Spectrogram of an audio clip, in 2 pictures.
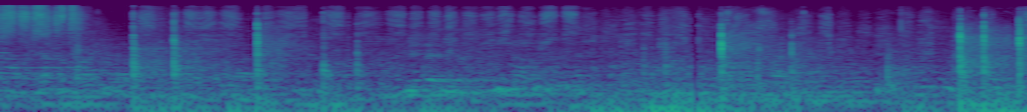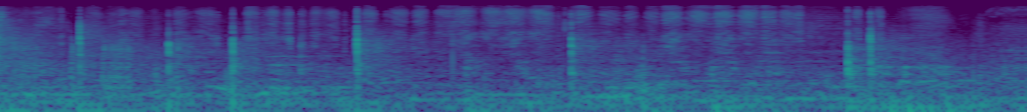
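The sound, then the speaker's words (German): Handwriting as words are written out: faint, scratchy strokes and rubbing with sharp little taps scattered irregularly, alone and quiet throughout. “Da schreiben wir Methoden.”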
